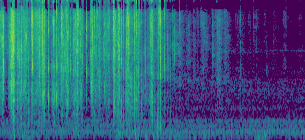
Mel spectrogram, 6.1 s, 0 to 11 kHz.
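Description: Foil wrapper of a Topps Chrome F1 trading-card pack being torn open and crinkled, a dense crackling that stops about three seconds in. A few faint ticks of cards being handled follow.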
